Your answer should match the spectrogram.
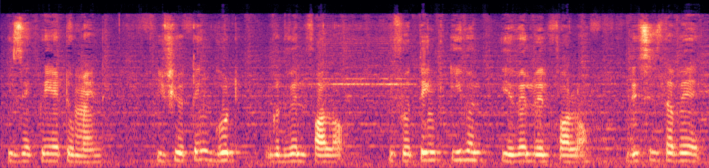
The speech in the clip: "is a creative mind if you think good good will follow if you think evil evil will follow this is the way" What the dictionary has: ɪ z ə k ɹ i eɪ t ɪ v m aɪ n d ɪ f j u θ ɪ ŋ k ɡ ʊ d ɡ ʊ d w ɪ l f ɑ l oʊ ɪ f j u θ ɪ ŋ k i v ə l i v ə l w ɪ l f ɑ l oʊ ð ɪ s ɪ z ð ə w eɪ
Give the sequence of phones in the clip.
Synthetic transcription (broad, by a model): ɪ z ə k ɹ i eɪ t ɪ v m aɪ n d ɪ f j u t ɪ ŋ k ɡ ʊ d ɡ ʊ d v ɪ l f ɑ l oʊ ɪ f j u t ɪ ŋ k i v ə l i v ə l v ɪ l f ɑ l oʊ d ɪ s ɪ z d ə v eɪ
